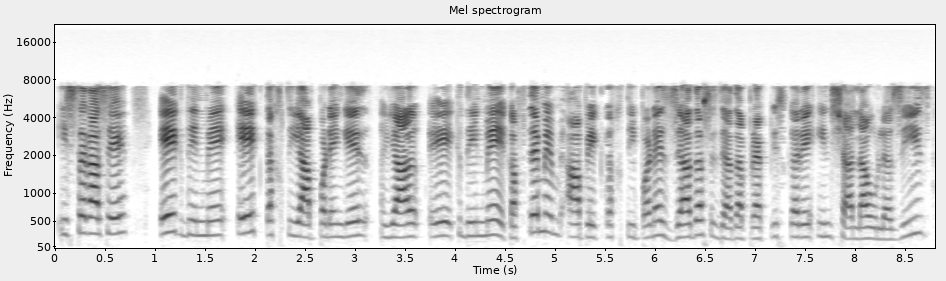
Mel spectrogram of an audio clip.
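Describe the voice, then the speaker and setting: A woman teaching Quran recitation, slowly spelling out letters and vowel marks and having learners repeat them after her. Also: a little high, lo-fi sound. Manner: corrects learners gently. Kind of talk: slow drilling lesson with call-and-response.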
